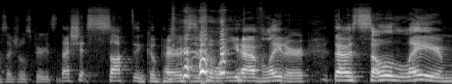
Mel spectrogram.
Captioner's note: laughter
